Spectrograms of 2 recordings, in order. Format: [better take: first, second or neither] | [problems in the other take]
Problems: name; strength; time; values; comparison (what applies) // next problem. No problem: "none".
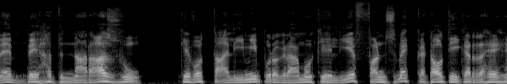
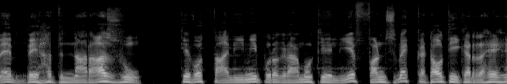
first | noise reduction (neural mask model DeepFilterNet 3)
